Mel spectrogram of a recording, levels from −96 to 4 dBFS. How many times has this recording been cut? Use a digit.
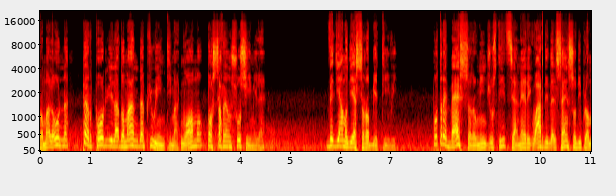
2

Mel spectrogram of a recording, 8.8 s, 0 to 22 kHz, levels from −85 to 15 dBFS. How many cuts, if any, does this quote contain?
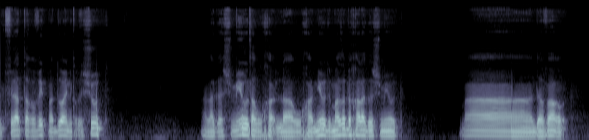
2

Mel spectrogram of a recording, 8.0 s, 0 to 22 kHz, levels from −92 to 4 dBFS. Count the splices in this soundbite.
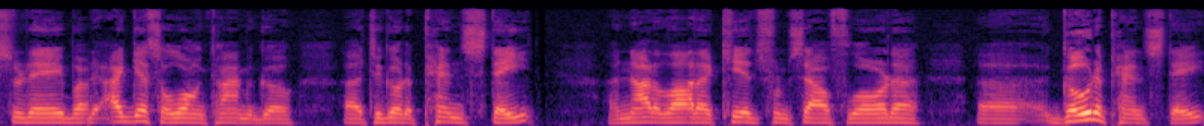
0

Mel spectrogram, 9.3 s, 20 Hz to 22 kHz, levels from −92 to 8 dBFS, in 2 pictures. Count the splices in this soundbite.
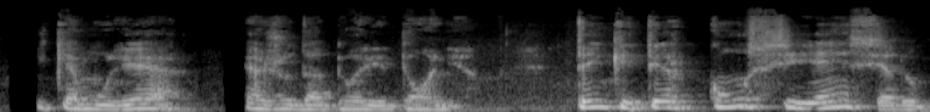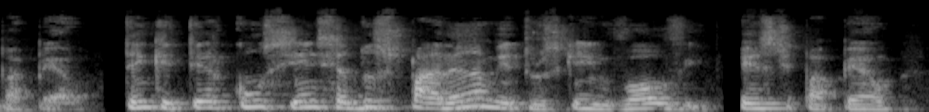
2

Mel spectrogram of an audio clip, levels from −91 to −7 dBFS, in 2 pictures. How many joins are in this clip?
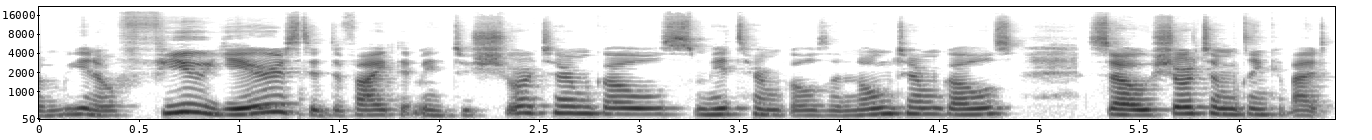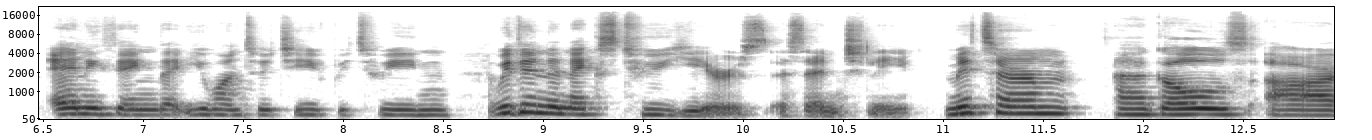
5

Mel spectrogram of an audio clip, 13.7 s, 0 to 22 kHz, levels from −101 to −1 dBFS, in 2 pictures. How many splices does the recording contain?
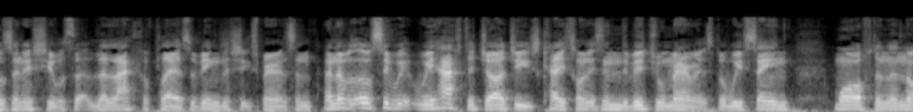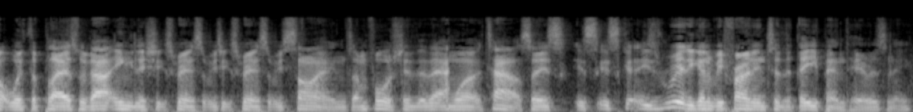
3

